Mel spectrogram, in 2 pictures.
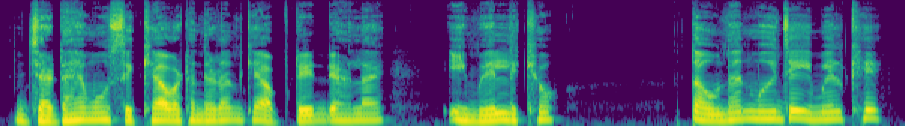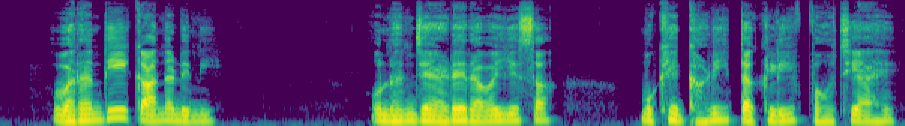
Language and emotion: Sindhi, sad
